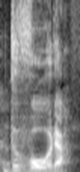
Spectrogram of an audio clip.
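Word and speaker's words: דבורה: En hebreo se pronuncia Dvora. Claro, si yo busco la gematria, es decir, si sumo el valor numérico de cada letra, el nombre Dvora va a sumar 217.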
